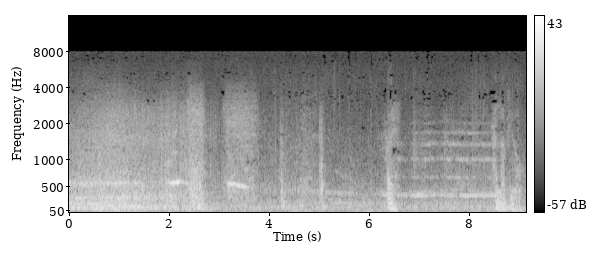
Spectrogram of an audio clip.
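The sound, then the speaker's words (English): A heavy truck roars with a droning engine and horn-like tones, then a sharp crunching collision with a car rings out, followed by another heavy metallic bang. “Hey, he's going to hit the car”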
